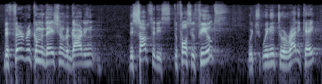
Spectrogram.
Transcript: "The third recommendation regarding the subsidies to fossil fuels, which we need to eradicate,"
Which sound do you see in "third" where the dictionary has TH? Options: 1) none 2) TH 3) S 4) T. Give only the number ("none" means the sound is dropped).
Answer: 2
